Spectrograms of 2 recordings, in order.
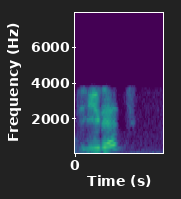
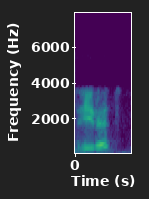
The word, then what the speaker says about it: Dirich: The name is Dirich. – Forgive me. – I know it's hard to pronounce, but it's Dirich.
